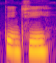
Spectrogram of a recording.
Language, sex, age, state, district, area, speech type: Goan Konkani, female, 18-30, Goa, Ponda, rural, spontaneous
